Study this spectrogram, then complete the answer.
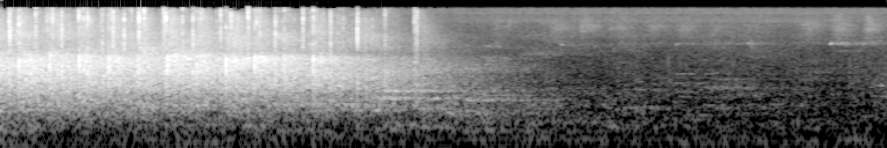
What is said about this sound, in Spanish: Vamos a darle un fuerte aplauso a Adamaris.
